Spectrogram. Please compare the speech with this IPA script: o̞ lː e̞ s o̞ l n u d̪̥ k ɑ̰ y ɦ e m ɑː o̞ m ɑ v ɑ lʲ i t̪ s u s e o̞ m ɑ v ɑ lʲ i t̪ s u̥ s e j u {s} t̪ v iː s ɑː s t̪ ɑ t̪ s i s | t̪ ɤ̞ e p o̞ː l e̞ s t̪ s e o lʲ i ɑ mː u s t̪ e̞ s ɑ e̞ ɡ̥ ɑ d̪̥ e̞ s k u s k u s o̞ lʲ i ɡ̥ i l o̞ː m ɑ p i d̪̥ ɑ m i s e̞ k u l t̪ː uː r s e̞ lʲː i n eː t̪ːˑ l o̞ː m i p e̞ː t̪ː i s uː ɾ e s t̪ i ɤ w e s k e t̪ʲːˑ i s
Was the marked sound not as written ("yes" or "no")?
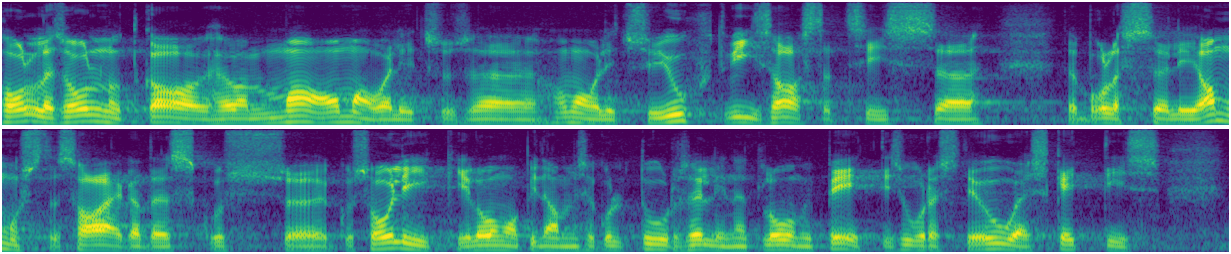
yes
